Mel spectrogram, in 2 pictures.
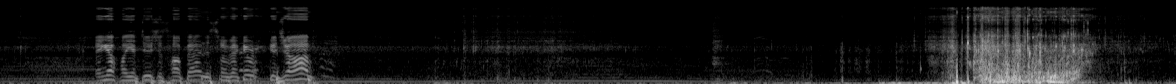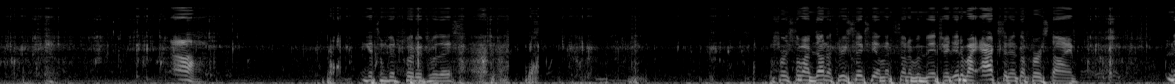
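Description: A young woman talks near the water.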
